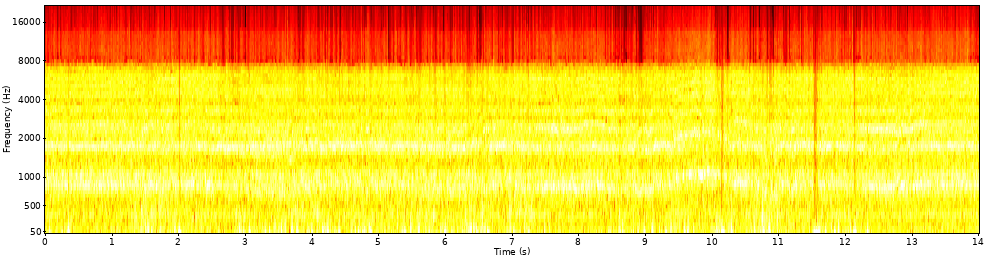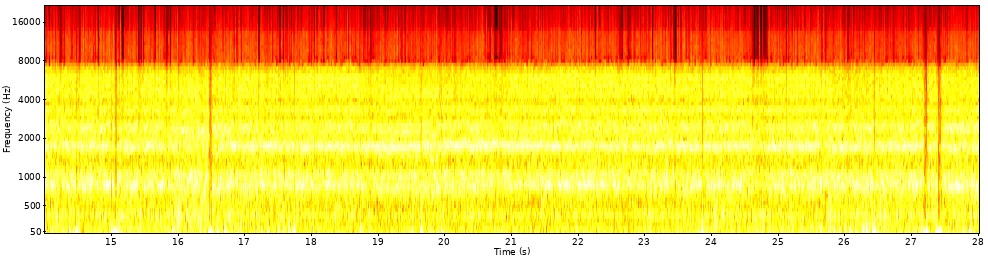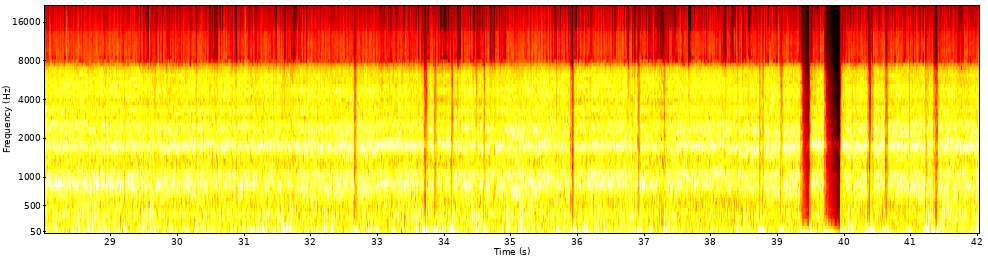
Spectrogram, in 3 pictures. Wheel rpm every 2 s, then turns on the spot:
230, 220, 230, 220, 230, 250, 230, 230, 220, 220, 230, 230, 230, 230, 230, 230, 220, 230, 230, 220, 220.
none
